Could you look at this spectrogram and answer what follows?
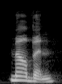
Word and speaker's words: Melbourne: Graceland like one word Graceland like in Australia Melbourne Melbourne yes Melbourne because that's like there that's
